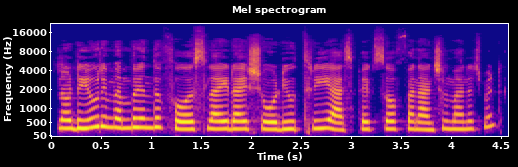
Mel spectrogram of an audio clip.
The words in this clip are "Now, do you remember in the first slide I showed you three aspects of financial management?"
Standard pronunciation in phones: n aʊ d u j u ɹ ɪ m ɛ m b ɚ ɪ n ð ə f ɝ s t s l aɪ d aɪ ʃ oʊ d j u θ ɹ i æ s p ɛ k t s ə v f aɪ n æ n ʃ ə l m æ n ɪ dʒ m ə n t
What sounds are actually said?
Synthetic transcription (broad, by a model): n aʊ d u j u ɹ ɪ m ɛ m b ɚ ɪ n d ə f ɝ s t s l aɪ d aɪ ʃ oʊ d j u t ɹ i æ s p ɛ k t s ə v f aɪ n æ n ʃ ə l m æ n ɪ dʒ m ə n t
